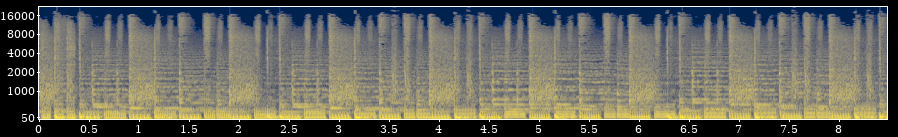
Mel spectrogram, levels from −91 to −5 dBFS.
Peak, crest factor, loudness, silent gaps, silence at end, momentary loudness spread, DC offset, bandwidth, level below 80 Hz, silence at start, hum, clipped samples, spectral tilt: 0 dBFS; 12 dB; -14 LUFS; none; 0 s; 2 LU; under 0.1%; 19.5 kHz; -16 dBFS; 0 s; none; under 0.1%; -4.5 dB/octave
